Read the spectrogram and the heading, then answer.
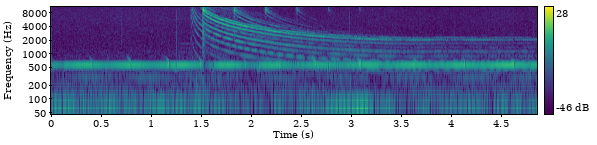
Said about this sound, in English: Well, we'll go New Age now. Okay. And Tibetan bells, or sometimes they're called singing bowls.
